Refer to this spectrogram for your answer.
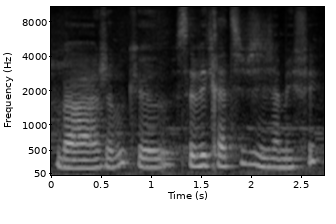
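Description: A woman's voice: fairly low pitch, moderate pace, a little mellow. A young adult woman co-hosting a casual podcast debate, speaking spontaneously, teasing her partner and jumping from one idea to the next. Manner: spontaneous, teasing, jumps between ideas. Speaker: podcast co-host.

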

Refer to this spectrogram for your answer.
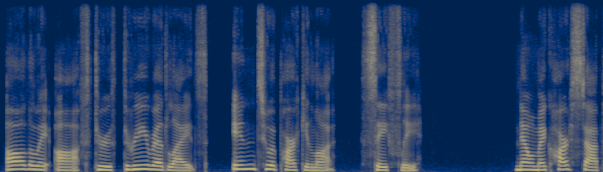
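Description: A woman's voice: mid-range voice, clear, resonant tone, dry recording, studio quality. A woman hosting a podcast, telling a personal faith testimony in an earnest, conversational way and speaking straight to her listeners. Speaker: podcast host sharing a testimony.

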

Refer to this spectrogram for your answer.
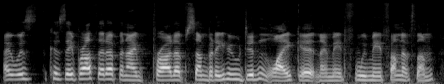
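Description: A woman's voice: medium pitch, fairly even intonation, fast talker, darkish tone. A woman chatting casually as a guest on a fan podcast.

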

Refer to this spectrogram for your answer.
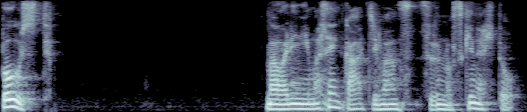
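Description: A Japanese woman teaching English phrases in a chatty, animated way, mixing in personal stories. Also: very deep voice, takes it slowly. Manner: chatty, animated storytelling with laughs. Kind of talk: casual English lesson.

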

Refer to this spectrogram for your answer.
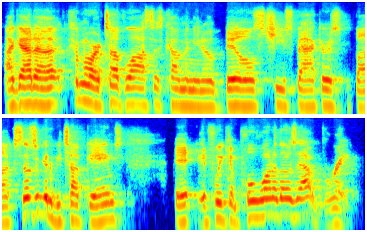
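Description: A man in his thirties talking sports in a casual, excited chat as a podcast co-host. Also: on the high side, moderate pace. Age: 30s.

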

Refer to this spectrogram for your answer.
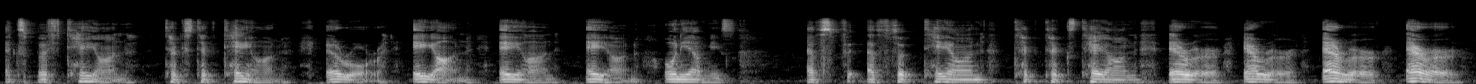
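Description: A man's voice: fairly low pitch, vocal fry. A man performing spoken word art, stuttering and repeating words like a glitching robot. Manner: slow, chanting repetition.

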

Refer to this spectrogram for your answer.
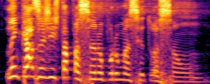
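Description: A middle-aged bishop preaches a sermon packed with funny family stories, his high-for-a-man voice jumping around, playful and then erupting into loud exclamations. He speaks very fast in a sing-song way, with a little hiss or hum on the recording.

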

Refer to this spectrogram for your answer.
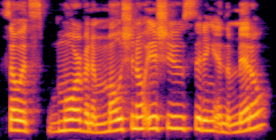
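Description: A woman's voice: mid-range voice, normal speed, darkish tone, close to an everyday voice. A woman playing an unflappable, officious airline agent with a polished customer service voice in a comedic phone drama. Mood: procedural, unruffled.

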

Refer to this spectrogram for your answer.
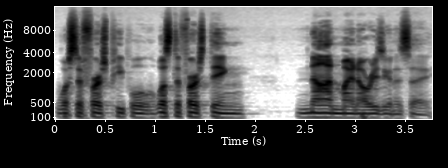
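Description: A man from New York talks through a podcast conversation in a lowish voice. He is animated and loose, circling back on his points with fillers and tag questions. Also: a little fast. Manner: animated, talks with hand-wavy fillers and repeats himself. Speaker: podcast host. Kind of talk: casual chat.

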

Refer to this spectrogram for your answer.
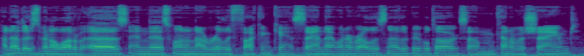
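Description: A man's voice: mid-range voice, flat delivery, quick pace. A man with an Appalachian hillbilly accent recording a casual, unscripted, profane and self-deprecating podcast monologue in a car. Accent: Appalachian hillbilly American. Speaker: podcast host. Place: inside a car. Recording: background car noise, amateur setup.

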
